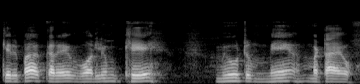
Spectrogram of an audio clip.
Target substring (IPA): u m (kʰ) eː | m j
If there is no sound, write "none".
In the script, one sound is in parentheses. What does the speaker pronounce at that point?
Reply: kʰ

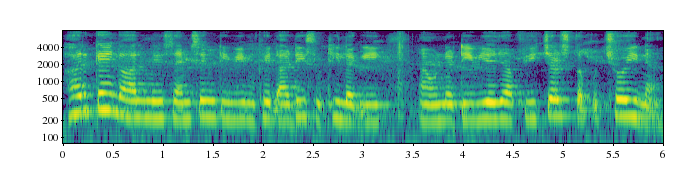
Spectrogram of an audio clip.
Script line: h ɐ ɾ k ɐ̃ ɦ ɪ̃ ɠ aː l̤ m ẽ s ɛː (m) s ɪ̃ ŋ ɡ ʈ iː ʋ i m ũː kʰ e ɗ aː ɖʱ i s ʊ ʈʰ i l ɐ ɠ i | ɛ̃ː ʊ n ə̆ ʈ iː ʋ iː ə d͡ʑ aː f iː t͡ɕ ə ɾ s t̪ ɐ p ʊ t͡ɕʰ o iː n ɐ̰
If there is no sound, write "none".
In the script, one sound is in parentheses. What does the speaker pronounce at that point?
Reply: m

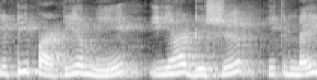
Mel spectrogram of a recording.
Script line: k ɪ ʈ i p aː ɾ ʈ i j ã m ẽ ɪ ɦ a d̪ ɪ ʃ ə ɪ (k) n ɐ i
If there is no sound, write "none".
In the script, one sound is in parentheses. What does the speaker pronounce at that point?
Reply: k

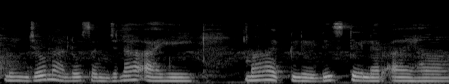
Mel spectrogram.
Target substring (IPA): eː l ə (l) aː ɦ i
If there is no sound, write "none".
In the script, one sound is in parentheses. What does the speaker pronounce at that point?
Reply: ɾ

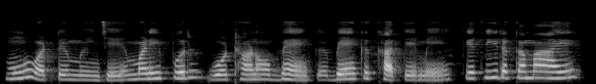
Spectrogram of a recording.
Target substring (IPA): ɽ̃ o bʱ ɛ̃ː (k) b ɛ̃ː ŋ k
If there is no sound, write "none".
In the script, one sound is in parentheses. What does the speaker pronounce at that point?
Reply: k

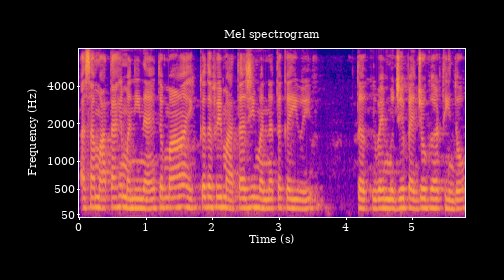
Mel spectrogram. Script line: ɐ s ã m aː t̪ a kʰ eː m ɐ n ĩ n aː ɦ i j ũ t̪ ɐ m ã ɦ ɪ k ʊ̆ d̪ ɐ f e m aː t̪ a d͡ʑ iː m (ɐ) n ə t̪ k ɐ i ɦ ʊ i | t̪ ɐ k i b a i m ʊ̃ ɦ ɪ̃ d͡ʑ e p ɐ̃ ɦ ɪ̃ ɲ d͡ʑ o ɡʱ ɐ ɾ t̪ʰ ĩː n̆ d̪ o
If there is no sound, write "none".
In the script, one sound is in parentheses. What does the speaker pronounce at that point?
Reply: ɐ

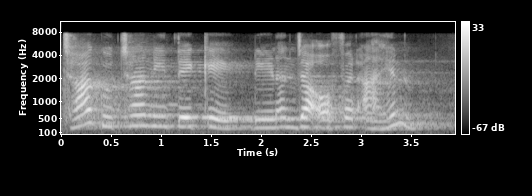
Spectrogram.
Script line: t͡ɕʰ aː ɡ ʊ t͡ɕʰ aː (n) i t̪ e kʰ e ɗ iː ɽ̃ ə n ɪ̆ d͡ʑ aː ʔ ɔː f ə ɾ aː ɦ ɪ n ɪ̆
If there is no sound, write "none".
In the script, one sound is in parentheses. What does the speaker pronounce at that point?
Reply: n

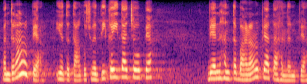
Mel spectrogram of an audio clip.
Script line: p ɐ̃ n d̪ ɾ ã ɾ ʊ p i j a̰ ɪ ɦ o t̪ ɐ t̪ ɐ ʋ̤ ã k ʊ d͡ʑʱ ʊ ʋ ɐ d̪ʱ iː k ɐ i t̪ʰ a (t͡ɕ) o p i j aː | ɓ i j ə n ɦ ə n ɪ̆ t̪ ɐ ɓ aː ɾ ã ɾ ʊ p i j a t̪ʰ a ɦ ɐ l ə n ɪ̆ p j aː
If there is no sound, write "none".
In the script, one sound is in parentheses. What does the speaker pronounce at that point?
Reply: t͡ɕ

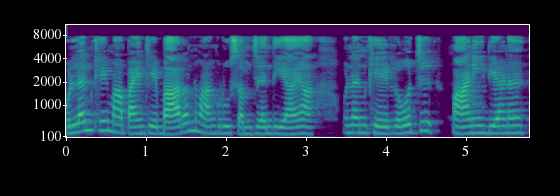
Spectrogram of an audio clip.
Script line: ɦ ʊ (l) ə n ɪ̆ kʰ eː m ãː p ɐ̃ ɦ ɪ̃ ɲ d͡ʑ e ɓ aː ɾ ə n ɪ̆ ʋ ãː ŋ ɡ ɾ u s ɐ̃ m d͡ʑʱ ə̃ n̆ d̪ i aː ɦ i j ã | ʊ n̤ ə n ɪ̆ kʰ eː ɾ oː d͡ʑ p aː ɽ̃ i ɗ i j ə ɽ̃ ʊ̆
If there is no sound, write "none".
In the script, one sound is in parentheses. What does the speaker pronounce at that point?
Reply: l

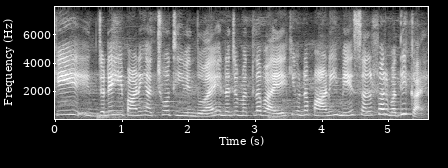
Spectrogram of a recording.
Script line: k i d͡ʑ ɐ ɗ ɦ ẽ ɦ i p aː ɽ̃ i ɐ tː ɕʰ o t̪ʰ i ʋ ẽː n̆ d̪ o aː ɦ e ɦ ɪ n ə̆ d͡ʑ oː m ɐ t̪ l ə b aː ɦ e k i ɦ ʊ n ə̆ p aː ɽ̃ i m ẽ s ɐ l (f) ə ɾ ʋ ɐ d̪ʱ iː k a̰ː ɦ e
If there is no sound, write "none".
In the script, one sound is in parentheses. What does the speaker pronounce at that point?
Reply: f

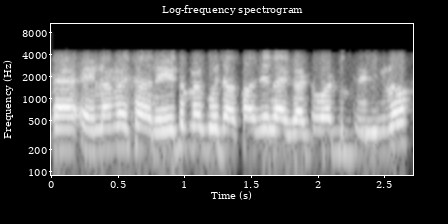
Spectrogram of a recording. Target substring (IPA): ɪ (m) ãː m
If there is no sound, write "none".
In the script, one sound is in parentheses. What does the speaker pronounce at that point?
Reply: n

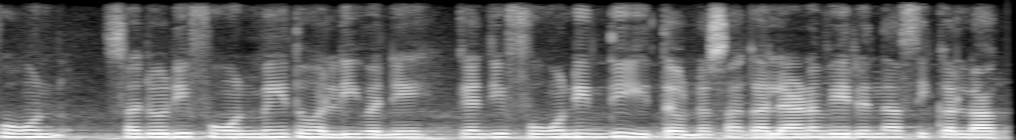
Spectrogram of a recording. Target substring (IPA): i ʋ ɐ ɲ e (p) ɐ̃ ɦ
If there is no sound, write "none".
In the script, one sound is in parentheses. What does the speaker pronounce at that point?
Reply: k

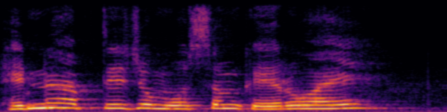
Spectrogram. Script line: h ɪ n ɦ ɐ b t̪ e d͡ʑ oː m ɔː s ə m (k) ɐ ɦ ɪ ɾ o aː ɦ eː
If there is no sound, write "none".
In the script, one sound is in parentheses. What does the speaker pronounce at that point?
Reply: k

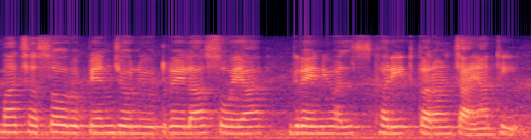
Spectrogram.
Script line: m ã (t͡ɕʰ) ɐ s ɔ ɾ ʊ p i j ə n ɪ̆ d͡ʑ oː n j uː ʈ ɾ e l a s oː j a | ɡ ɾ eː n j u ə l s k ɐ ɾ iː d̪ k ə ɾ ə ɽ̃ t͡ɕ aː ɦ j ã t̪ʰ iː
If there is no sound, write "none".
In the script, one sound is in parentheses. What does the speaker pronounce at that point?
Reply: t͡ɕʰ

